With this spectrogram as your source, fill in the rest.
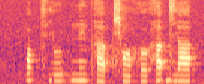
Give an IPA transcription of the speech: p ɔ˦ k̚ t͡sʰ j u˧ | n̪ ĩ˧ pʰ a˨ ʔ t͡ɕʰ ɔ̃˨˩ h o˨˩ h a˦ ʔ d͡z j a˧

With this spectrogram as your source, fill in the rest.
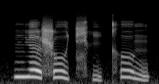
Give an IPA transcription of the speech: n̪ ɥ ɛ˥˧ ʂ o˥˩ ʊ̯ t͡ɕʰ ḭ˨˩ kʰ ɤ˥˩ ŋ

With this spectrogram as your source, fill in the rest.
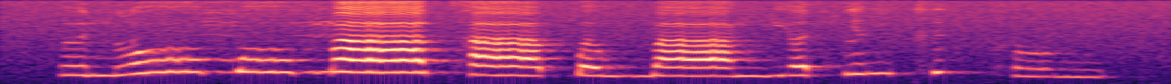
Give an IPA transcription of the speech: ɵ˨˩ n l ɔː˥ m ɔː˥ m aː˥ t̪ʰ aː˨ p̚ ɐ˨ w m aː˨ ŋ j ɐ˧ t̚ l ɪ˥ ŋ kʰ ɪ˥ k̚ h ʊ˨˩ ŋ

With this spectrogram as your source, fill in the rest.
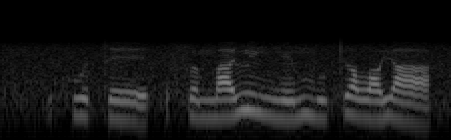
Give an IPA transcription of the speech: xʷ e t e | f œ m a lʲ ẽ ŋ ẽ m u t i lˠ ə j a

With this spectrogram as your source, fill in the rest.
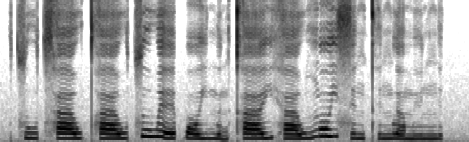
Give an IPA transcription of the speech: t͡s uː˨ t͡sʰ aː˨˧ w t̪ʰ aː˨˥ w t͡s o˥ w ɛː˨˥ p̚ ɔː˨˧ j n̪ ɵ˨˩ n kʰ aː˨˥ j h aː˨˥ w ŋ ɔː˥ j s ɪ˨ ŋ t̪ʰ ɪ˨˧ ŋ l ɐ˨ m yː˨ n ŋ ɪ˧ k̚

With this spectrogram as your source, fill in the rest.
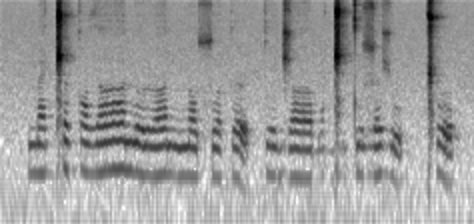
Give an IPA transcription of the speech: m æ ǁ ə k ɔ ð ʌː n ʊ ɹ ʌ nː ɔ sʷ ʌ k ə˞ | k ɪː d͡ʒ ʌː b ɔ ɡ͡ǁ i t i ɮ ə ʒ u | ǁʰ ʊ

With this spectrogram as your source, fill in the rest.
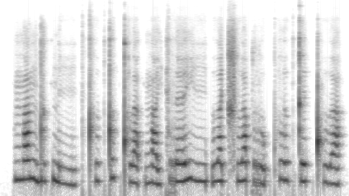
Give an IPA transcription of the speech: ŋ a˥˩ ŋ d ɯ˦˥ k̚ n iː˨˩ | tʰ ɯ˨˩ k̚ t ɯ˥˩ k̚ pʰ l a˨˩ t̚ ŋ a˨˩ j k r ɛː˦˥ j iː˧ ʔ ɯ˦˥ a̯ t͡ɕʰ ɯ˦˥ a̯ p r u˨˩ ʔ pʰ l ɯ˦˥ k̚ t e˦˥ k̚ pʰ ɯ˧ a̯

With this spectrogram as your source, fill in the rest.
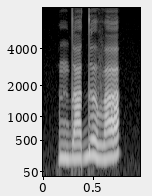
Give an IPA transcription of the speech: n d a d̪ ə v a

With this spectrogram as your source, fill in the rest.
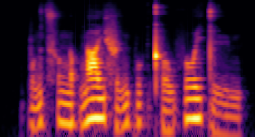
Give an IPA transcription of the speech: p ʊ˨˥ ŋ t͡sʰ ʊ˧ ŋ ɐ˨ p̚ ŋ aː˥ j f ɪ˨˥ ŋ kʷ ɐ˧ k̚ t̪ʰ o˨ w h uː˥ j t̪ yː˨˩ m

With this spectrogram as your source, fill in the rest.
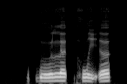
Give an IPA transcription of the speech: ɓ u˨˦ l ə˦˥ t̚ h w ḭ˧˥ ə̯

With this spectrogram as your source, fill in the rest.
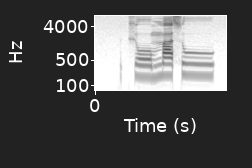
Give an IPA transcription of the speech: t͡ʃ oː˨ m a˦ s uː˦

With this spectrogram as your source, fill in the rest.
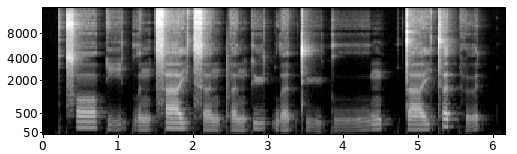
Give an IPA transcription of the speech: t͡sʰ ɔː˥ k iː˨˥ kʷ ɐ˨˧ n t͡sʰ aː˥ j t͡sʰ ɐ˧ n pʰ ɐ˧ n k yː˥ t̚ w ɐ˨˥ t̚ t̪ʰ yː˨˩ k uː˨˥ m | t̪ aː˨˧ j t̪ʰ ɐ˥ t̚ h ɵ˨˥ t̚

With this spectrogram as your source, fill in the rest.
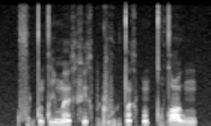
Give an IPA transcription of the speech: sˤ ə̤ ɖ t ə̃ t i m ɛ̃ː x fʲ ɛ̃ x p ə̤ ɖ v ṳ ɖ t̪ ã x p ə̃ p t̪ ɛ̤ dˤ uː m

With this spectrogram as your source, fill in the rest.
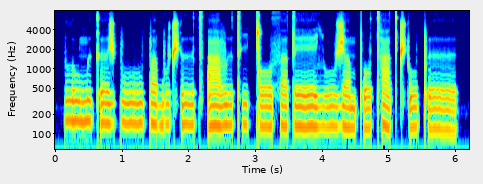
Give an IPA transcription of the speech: l u m ɨ kʼ ɘː ʒ p uː p ɐ b u t͡ʃʼ ɨː t͡sʼ a β ɨ tʰ i ǀ o θ ɐ t eː ʎ uː ʒ ɐ m pʼ o tʰ a t t͡ʃʼ u pʼ ɘː

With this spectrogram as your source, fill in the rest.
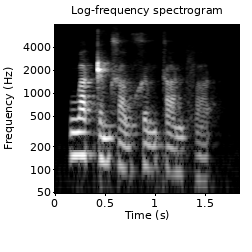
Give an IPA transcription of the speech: w a˦˥ k̚ ʈ ə˧˥ m x a˨˩ w x ə˨˩˦ m k a˨˩ ŋ f a˨˩ k̚

